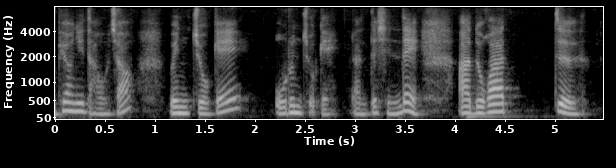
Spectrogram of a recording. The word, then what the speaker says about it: à droite: 왼쪽에, 오른쪽에란 뜻인데 à droite 요거 발음 때까지 꼭 해주셔야 되는 거를 기억해 주세요.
